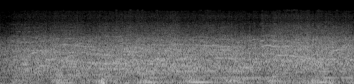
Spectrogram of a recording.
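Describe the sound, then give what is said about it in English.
A crowd roars its welcome as 23-year-old pianist Van Cliburn parades up Broadway from the Battery in New York. The noise is dense, loud and steady throughout, with no distinct voices. “Van Cliborn, the musical conqueror of Moscow, returns to a hero's welcome in New York. He follows the traditional route of Lindbergh and other men of accomplishment up Broadway from the Battery.”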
